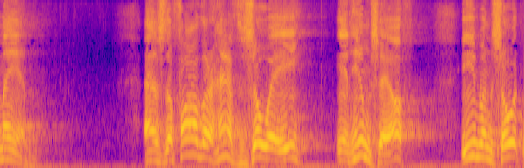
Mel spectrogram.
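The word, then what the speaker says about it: Zoe (ζωή): It is pronounced Zoe. Now I'm not a Greek scholar. But the professor of Greek in Baylor University in Waco, Texas Baptist Seminary told me that that's the way you pronounce it, is Zoe.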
